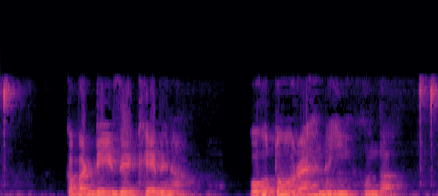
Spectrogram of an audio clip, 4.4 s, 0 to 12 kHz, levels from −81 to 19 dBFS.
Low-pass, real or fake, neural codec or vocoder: 7.2 kHz; real; none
